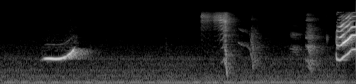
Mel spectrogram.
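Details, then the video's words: Indian ringneck parakeet giving a clear rising whistle, then soft raspy noises, and closing with a sudden loud harsh squawk. "parrot talking indian ringneck"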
